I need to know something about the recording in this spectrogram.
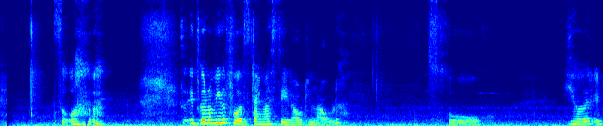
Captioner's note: chuckles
